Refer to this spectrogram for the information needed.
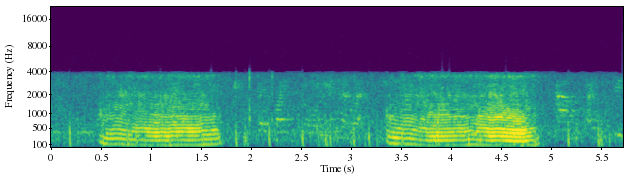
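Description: Two long, low, droning, voice-like snores with quieter breathing between them: loud snoring.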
